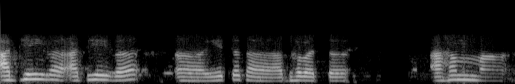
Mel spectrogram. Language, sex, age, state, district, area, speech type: Sanskrit, female, 30-45, Tamil Nadu, Tiruchirappalli, urban, conversation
